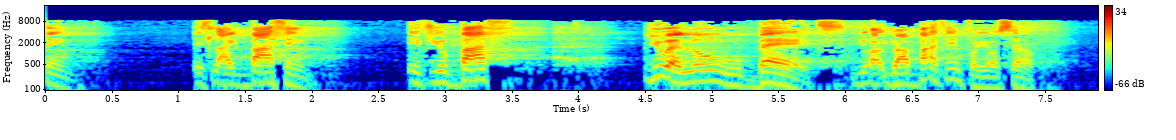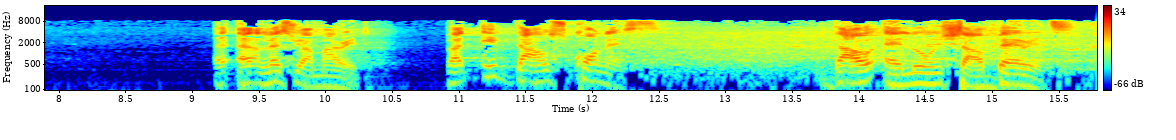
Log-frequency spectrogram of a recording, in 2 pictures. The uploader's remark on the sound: Preached at The Lighthouse Chapel International, King of Kings Cathedral.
